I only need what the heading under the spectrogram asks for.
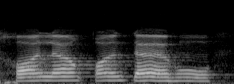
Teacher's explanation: Qaf dan ta dibulatkan. Khalaqtahu. Jangan pepeskan mulut jadi khalaqa. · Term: khakhalah sughra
